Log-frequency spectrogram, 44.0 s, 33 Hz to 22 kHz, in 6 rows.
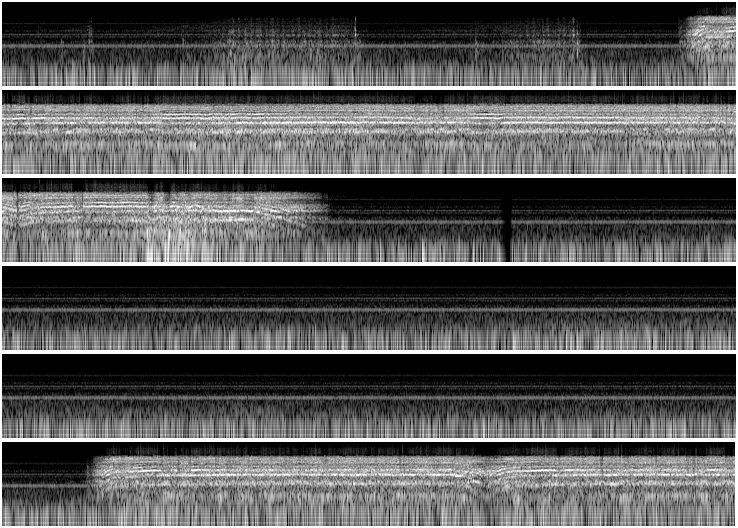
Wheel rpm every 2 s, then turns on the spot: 0, 10, 10, 90, 220, 230, 230, 210, 140, 0, 0, 0, 0, 0, 0, 0, 0, 0, 30, 220, 180, 230.
2-6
